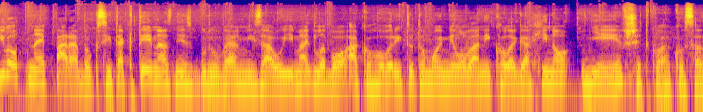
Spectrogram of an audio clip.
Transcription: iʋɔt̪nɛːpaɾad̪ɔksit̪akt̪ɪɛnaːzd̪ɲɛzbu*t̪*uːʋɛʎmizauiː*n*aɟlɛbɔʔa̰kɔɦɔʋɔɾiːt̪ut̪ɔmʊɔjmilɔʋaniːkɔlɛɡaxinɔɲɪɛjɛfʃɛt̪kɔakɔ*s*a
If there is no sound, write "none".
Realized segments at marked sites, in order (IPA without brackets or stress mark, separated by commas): d̪, m, s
